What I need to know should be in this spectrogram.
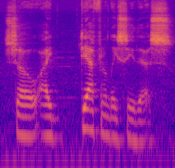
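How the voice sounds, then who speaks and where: A man's voice: mid-range voice, measured pace, fairly bright tone. A man giving an informal math lesson, thinking aloud hesitantly as he works through each step and repeats it. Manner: hesitant, self-talking, repeats and spells out steps. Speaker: math tutor. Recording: clear background noise.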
